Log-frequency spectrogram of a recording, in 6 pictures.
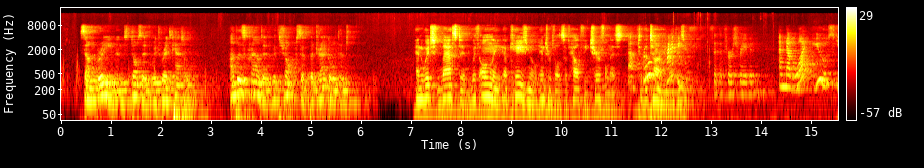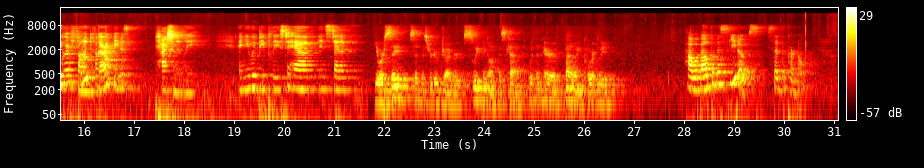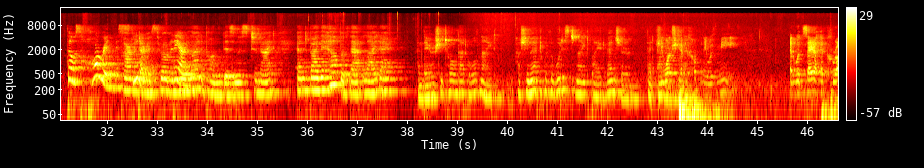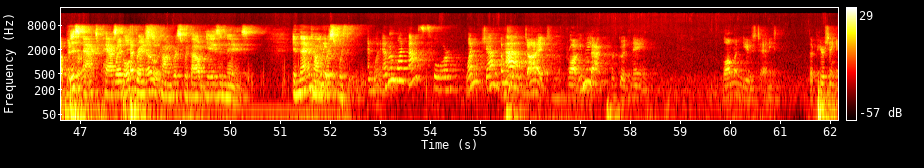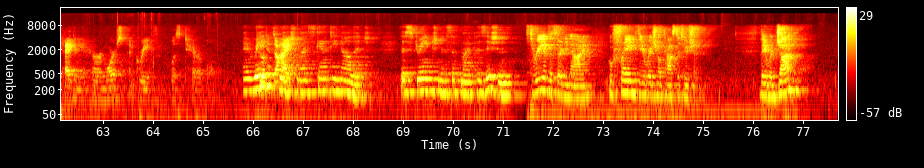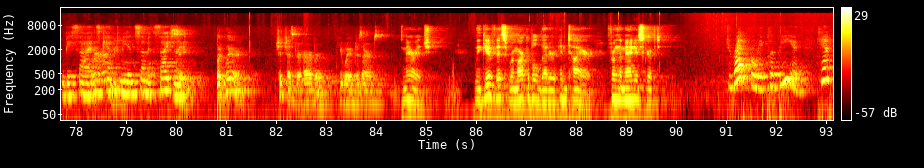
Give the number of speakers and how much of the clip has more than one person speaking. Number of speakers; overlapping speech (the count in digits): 10, about 14%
